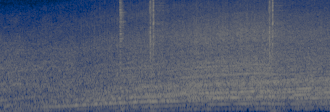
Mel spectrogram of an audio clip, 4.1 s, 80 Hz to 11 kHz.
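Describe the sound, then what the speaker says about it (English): Forty race car engines rumble together as the field rolls off behind the pace car in NASCAR Racing 2003, a steady dense drone with a few brief sharper bursts, no voices. "40 engines fired as they're getting ready to roll off."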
